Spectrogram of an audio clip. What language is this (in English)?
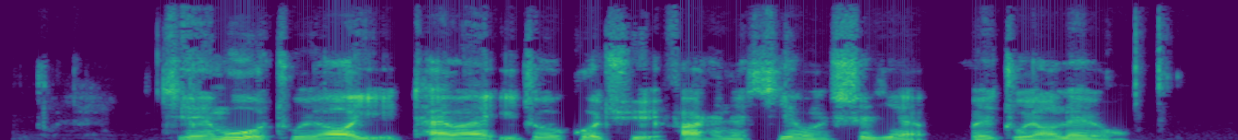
Chinese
